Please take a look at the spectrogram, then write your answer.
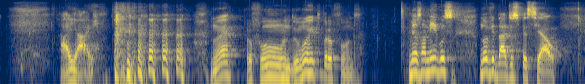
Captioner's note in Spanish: risas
